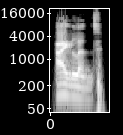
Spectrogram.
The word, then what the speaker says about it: island: palavra aqui da tela Island percebe que o s depois do I ele não tem som não é Island ou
